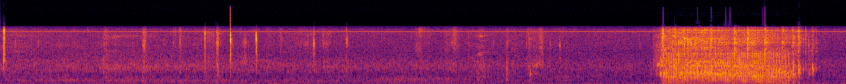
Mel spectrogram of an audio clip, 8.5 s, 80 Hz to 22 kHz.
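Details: Husqvarna 137e petrol chainsaw, 2007 model bought 2009, started stone cold with choke fully out, then half in; a few quiet pulls, then it catches and buzzes evenly for a second or two. Normal cold start.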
